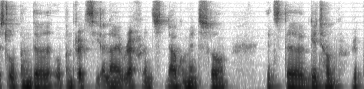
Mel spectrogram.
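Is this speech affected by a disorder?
No.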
